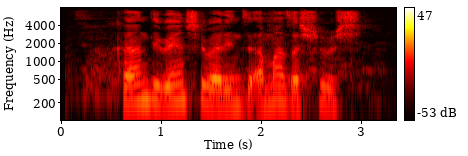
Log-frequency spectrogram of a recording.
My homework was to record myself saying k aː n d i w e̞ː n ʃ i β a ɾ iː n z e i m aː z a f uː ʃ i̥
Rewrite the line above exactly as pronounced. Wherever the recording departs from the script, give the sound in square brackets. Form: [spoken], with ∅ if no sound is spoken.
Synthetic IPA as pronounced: k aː n d i [β] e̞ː n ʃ i β a ɾ iː n z e [a] m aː z a [ʃ] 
